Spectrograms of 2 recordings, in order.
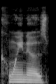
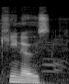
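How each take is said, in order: First: The name begins with a KW sound. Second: The name begins with a plain K sound. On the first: This is how the players guessed it back then. "we always called it Quenos back then" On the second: This is how the game's makers say it. "I think the game developers pronounce it Kinos"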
